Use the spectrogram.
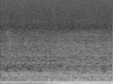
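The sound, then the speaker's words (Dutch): Deep engine rumble of a police water cannon truck driving along a street near a burning barricade. The sound stays low and steady and grows louder over the second half. “de waterwerper rijdt door”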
